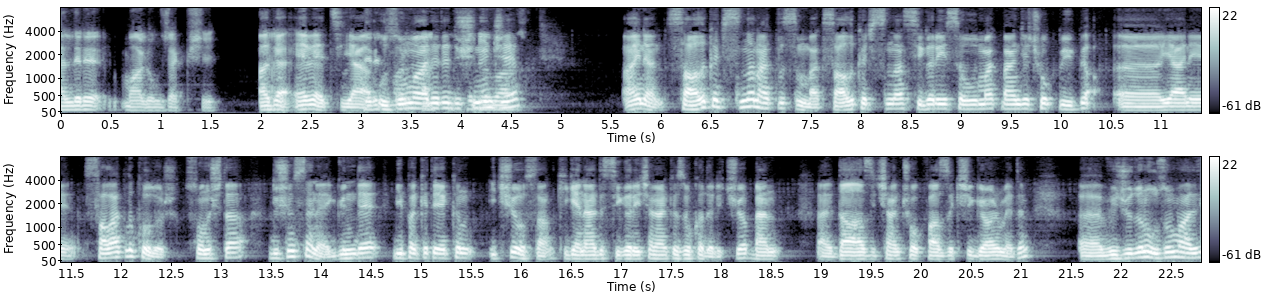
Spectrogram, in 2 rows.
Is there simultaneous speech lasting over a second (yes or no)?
yes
